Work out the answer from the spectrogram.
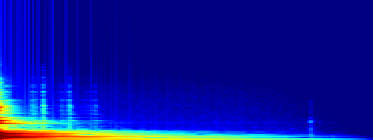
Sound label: ZITHER A, Alpine Volksmusik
